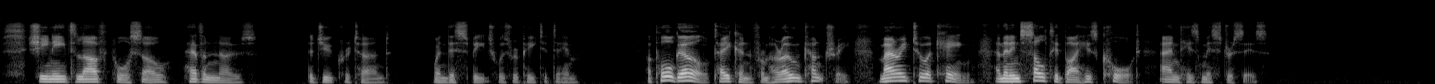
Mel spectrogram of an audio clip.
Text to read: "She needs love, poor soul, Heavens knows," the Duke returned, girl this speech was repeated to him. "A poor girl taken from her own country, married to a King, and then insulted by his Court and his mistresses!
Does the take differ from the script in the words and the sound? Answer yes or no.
yes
